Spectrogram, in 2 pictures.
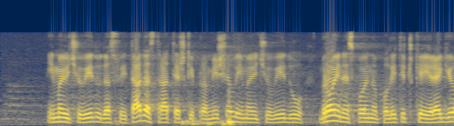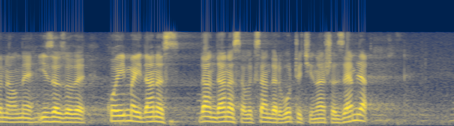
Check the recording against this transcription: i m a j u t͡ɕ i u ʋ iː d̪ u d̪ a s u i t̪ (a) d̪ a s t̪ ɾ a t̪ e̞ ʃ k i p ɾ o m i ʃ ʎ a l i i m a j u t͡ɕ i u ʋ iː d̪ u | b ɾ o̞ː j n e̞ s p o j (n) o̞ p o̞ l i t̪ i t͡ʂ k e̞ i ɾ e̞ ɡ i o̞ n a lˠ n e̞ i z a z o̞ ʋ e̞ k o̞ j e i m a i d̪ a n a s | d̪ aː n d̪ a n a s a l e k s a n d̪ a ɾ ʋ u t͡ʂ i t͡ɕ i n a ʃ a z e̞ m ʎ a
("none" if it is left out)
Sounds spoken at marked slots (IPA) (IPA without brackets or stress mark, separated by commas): a, n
